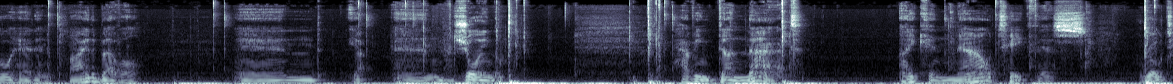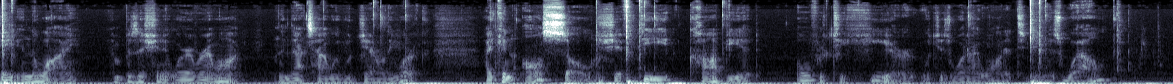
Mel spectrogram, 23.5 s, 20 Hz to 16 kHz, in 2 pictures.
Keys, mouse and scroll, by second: 0.5-5.6 drag, 5.0 ctrl+j, 6.5 ctrl+s, 7.0-8.1 middle drag, 7.9 a, 10.0 click, 11.5 r, 15.8 middle click, 16.7 click, 17.9 shift+d, 18.9 click, 22.1 a.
